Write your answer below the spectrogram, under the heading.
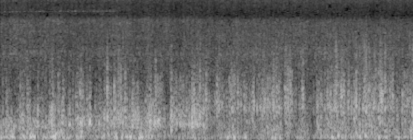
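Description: Motorboat running across the water, with wind buffeting the microphone over the low rumble of the engine and the water rushing along the hull.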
